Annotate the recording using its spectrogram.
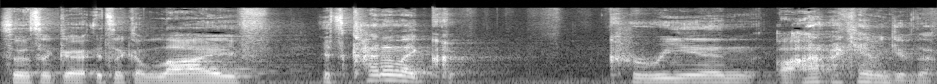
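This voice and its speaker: A man with an American accent, medium in pitch, fairly quick in pace, with ordinary pitch variation and music in the background. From US South, Georgia. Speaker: comedian. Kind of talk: casual interview chat.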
